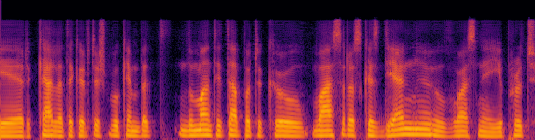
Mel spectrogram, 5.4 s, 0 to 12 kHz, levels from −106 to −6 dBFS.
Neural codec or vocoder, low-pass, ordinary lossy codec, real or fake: codec, 16 kHz, 0.3 kbps, FocalCodec; 7.2 kHz; Opus, 64 kbps; fake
